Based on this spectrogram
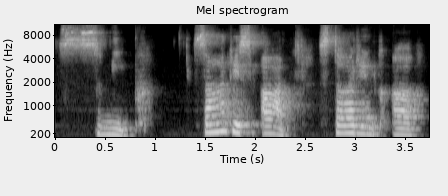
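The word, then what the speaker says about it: SNP: a single nucleotide polymorphism or cnp pronounces snip scientists are studying uh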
